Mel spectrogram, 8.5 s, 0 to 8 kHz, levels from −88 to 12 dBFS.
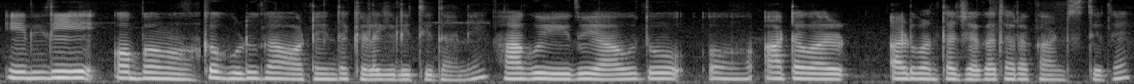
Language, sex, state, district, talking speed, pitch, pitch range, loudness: Kannada, female, Karnataka, Bellary, 100 wpm, 195 Hz, 180-210 Hz, -16 LUFS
